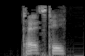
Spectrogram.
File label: "tasty", English; adjectives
